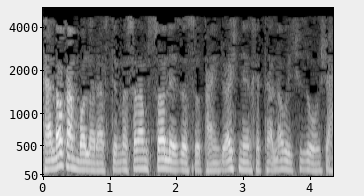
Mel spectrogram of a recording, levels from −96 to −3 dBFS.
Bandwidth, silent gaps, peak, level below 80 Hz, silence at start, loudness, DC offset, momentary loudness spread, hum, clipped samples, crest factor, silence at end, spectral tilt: 5 kHz; none; 0 dBFS; -52 dBFS; 0 s; -20 LUFS; under 0.1%; 11 LU; none; under 0.1%; 18 dB; 0 s; -11 dB/octave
